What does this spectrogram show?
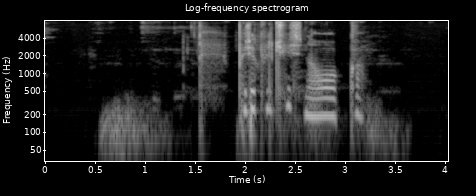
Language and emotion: Russian, sad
